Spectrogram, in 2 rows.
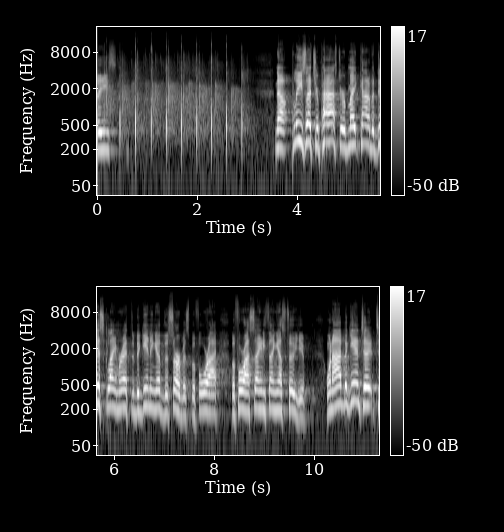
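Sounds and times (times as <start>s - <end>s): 
speech: 0.0s - 0.5s, 3.6s - 11.3s
audience clapping in rhythm: 0.0s - 3.4s.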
